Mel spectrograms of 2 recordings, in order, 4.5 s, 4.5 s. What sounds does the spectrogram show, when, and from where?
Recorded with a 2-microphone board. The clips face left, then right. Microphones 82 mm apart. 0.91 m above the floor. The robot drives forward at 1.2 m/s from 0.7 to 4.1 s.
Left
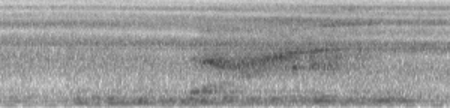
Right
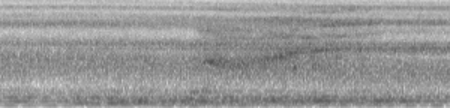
0.0 s a drone: 25° right (ahead or behind); by 4.5 s 30° right (ahead or behind)
1.9 s a shout: 35° left (ahead or behind); by 3.9 s 40° left (ahead or behind)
